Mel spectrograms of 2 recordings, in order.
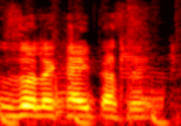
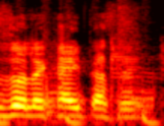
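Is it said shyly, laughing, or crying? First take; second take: laughing; laughing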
